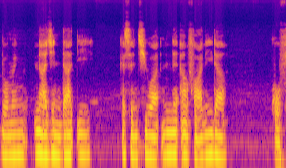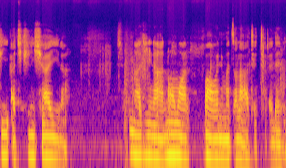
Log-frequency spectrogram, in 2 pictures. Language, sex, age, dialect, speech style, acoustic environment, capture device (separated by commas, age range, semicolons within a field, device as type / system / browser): Hausa, male, 25-34, Nigeria - Kano, happy, nature, mobile / Linux / Chrome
